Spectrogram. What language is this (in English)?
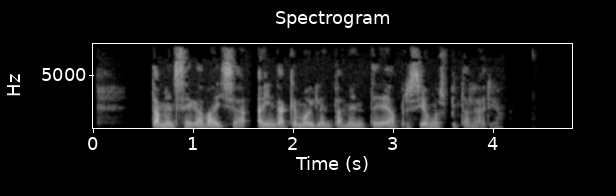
Galician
